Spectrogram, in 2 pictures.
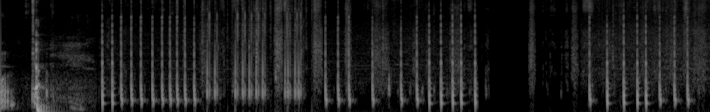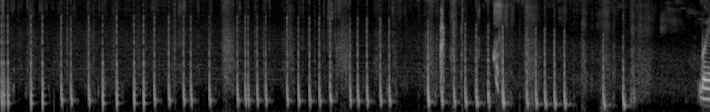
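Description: Soft quick clicks patter as hands grip and climb.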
